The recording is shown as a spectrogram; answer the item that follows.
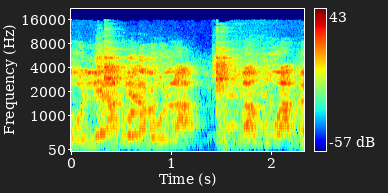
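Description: A man's voice singing a repeated refrain, loud and held on long notes, breaking off briefly about a second and a half in.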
